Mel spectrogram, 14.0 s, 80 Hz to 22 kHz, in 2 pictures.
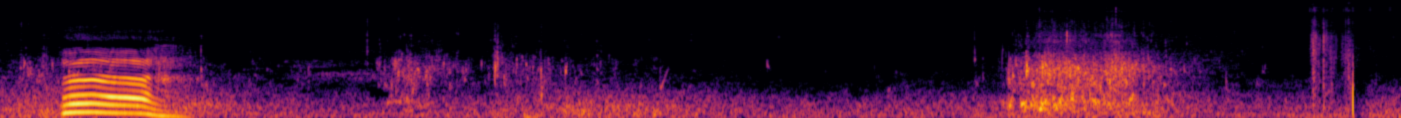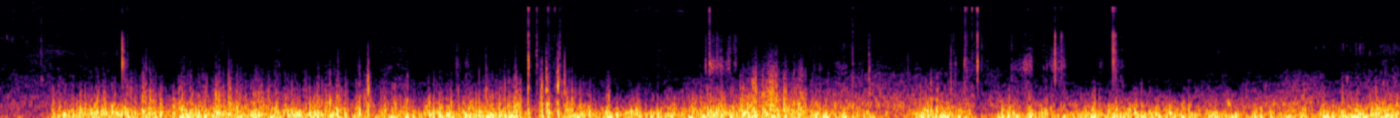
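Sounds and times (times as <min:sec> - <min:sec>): seawater sloshing and splashing: 0:00.0 - 0:07.5.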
